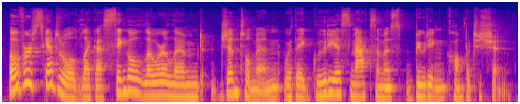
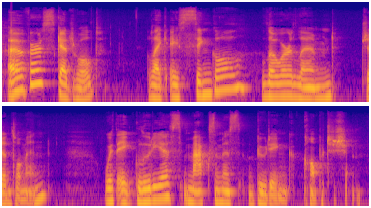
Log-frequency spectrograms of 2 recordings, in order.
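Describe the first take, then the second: First: It is said at normal speed. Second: It is said more slowly.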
